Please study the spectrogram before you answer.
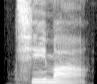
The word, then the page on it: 起码: qǐ mǎ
